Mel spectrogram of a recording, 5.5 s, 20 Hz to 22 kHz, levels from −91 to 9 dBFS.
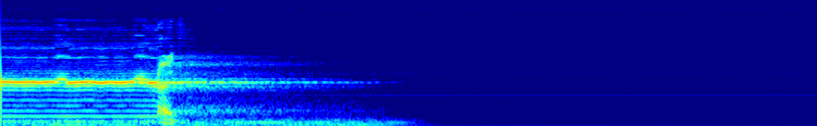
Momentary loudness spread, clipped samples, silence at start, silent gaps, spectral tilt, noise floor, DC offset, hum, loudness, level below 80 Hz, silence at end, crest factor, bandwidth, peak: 20 LU; under 0.1%; 0 s; none; -4 dB/octave; -80 dBFS; under 0.1%; 60 Hz at -80 dBFS; -23 LUFS; -62 dBFS; 3.75 s; 12 dB; 11.5 kHz; -18 dBFS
